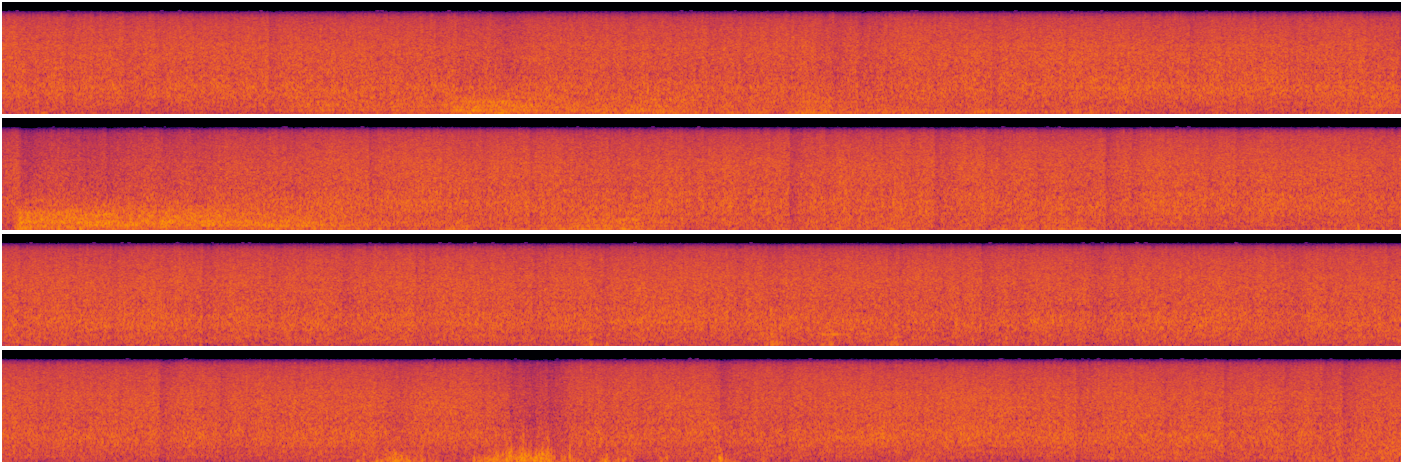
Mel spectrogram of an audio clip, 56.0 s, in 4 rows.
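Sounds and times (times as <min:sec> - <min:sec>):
heavy rain hiss: 0:00.0 - 0:55.9
thunder rumble: 0:13.8 - 0:22.5.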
